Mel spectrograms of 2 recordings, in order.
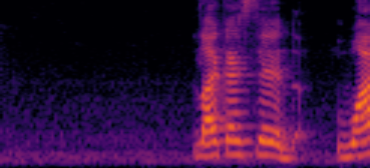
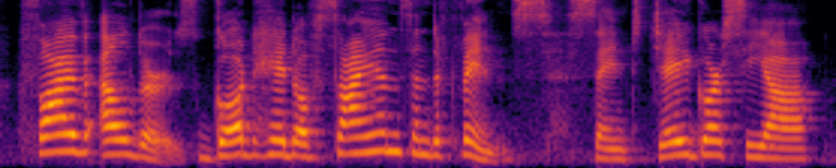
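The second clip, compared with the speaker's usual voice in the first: dramatic title read; 5 dB louder, slower than usual. Acted. Reads chapter title dramatically.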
